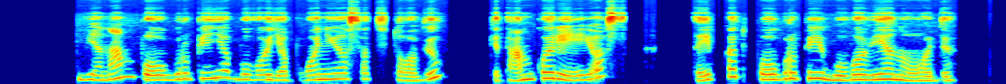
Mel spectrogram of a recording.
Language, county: Lithuanian, Vilnius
